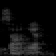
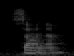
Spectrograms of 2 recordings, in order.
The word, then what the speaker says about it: Sona: Thank you, Sonia. Sona. I said it wrong again. Dang it. Thank you, Sona.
